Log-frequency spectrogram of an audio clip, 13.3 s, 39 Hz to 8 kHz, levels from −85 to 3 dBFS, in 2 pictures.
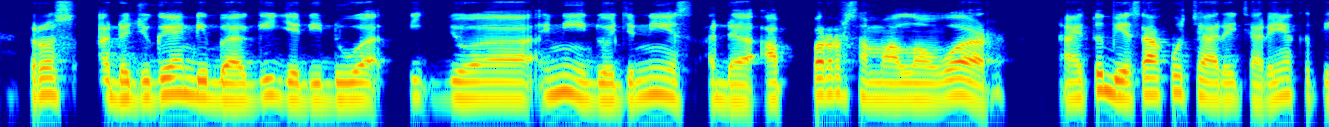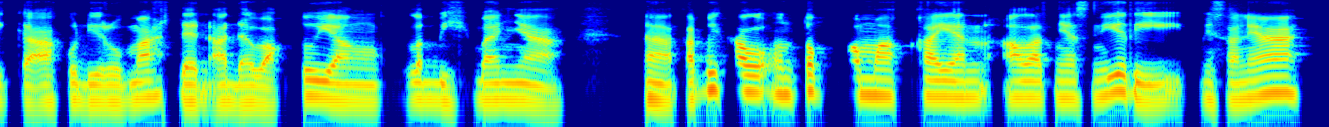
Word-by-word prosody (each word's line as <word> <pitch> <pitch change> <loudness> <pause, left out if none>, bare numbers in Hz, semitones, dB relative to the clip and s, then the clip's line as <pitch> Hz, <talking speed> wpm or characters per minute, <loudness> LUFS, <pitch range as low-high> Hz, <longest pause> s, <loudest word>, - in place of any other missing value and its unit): Terus 155 0 +1
ada 135 -2 +1
juga 140 +5 +2
yang 155 - 0
dibagi 125 +1 +2
jadi 120 -1 0
2 125 +1 0
ik 130 -3 -12
2 130 -1 +1
ini 150 -5 0
2 120 - 0
jenis. 140 0 -2
Ada 120 -2 0
upper 150 +5 +2
sama 125 -4 0
lower. 130 +6 +3 0.3
Nah, 125 - 0
itu 180 - +2
biasa 150 0 +4
aku 170 - -1
cari-carinya 125 0 -1
ketika 120 -4 -2
aku 120 +2 -7
di 115 0 -4
rumah 125 +5 +1
dan 115 -1 0
ada 110 -1 -1
waktu 135 +4 0
yang 115 -2 -1 0.2
lebih 120 -4 -4
banyak. 120 -5 0 0.4
Nah, - - +3
tapi 185 +2 +1
kalau 170 -2 +4
untuk 155 +3 -1
pemakaian 145 -2 +2
alatnya 135 0 +1
sendiri, 135 -4 -1
misalnya, 145 +8 +3
130 Hz, 175 wpm, -24 LUFS, 120-150 Hz, 0.4 s, biasa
